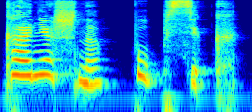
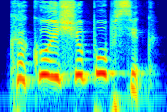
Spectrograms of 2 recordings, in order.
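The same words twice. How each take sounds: First: Мило пропела. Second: Loud, high disbelieving; incredulous outburst on КАКОЙ; возмущённое удивление. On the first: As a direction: coo it sweetly, teasing. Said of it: "и мило пропела". (Алина мужчине, мило нараспев) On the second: Героиня возмущённо переспрашивает. (изумлённо и громко) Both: Acted.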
